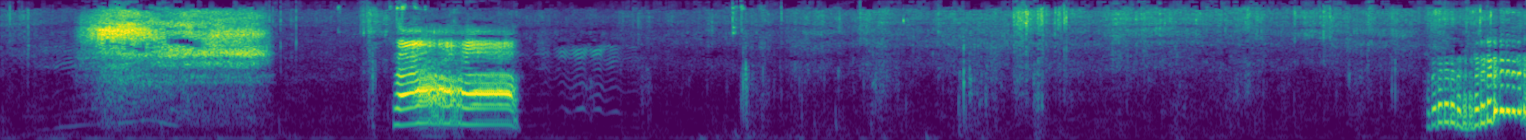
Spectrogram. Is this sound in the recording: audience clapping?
no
